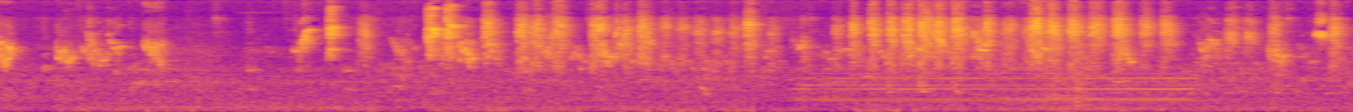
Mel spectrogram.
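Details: Wild green ringnecks in a mating encounter give scratchy, high chirps in dense runs, while a steady tonal hum sounds in the background for a few seconds midway.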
